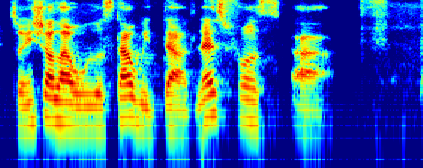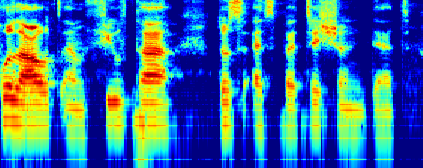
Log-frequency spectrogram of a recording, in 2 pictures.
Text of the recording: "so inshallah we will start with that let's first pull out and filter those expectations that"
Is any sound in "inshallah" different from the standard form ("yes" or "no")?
no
